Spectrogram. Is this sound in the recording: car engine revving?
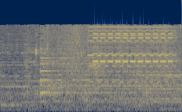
no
